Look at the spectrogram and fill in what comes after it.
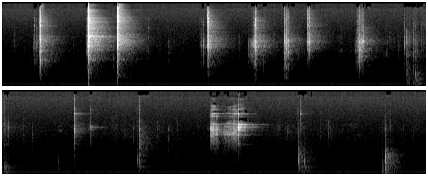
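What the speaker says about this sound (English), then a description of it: "let's go ahead and field strip the firearm and we'll get started." Glock pistol being field stripped, a series of sharp metallic clicks and snaps from slide and parts, spaced irregularly and close, with a few softer clunks in between.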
